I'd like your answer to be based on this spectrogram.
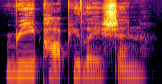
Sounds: woman speaking
human voice
speech

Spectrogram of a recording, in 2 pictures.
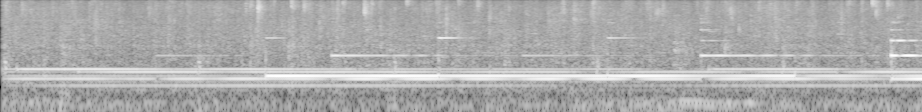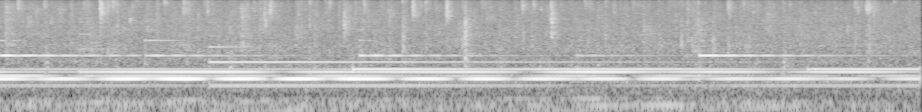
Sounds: rain
bell
chime
water

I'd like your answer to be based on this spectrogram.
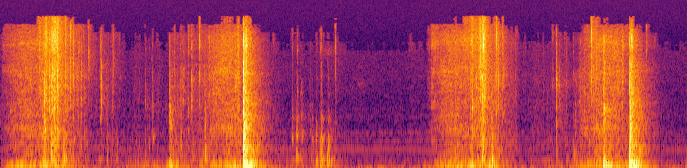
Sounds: drawer open or close
home sounds

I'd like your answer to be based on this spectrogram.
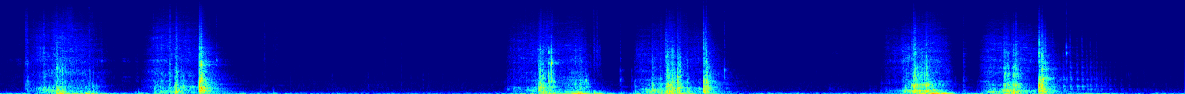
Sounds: domestic sounds
drawer open or close

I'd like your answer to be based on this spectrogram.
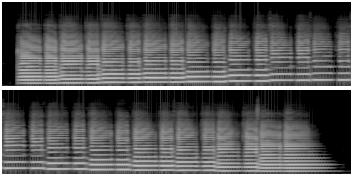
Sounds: music
woodwind instrument
musical instrument

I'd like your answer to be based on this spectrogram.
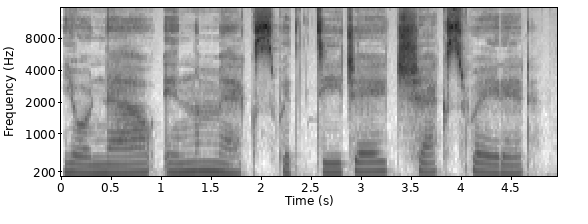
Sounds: female speech
speech
human voice

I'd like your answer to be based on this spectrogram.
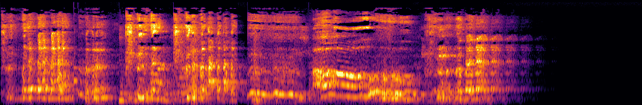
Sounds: laughter
human voice

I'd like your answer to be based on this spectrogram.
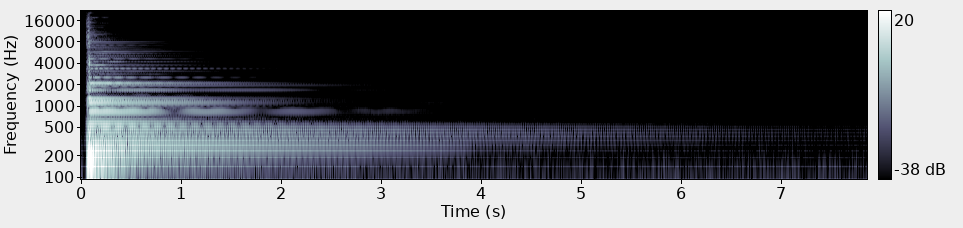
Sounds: musical instrument
acoustic guitar
plucked string instrument
strum
music
guitar

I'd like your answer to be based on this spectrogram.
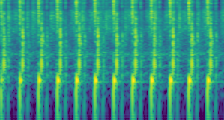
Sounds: tools

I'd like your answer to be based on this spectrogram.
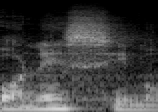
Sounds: human voice

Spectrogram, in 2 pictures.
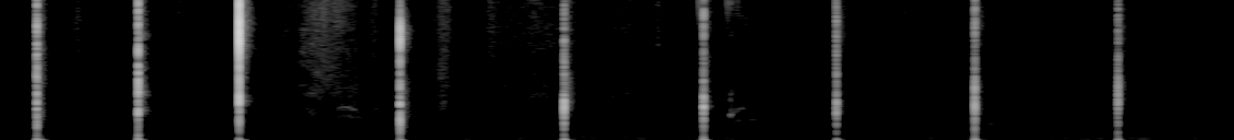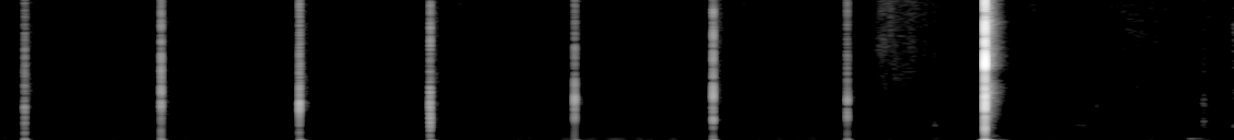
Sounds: hands

